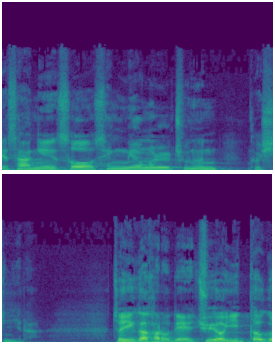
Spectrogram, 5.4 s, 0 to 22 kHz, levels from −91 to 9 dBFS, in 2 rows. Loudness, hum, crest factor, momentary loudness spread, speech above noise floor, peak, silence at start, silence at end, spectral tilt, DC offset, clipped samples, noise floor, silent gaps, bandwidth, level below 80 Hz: -22 LUFS; none; 22 dB; 13 LU; 29 dB; -2 dBFS; 0 s; 0 s; -4 dB/octave; under 0.1%; under 0.1%; -51 dBFS; none; 16.5 kHz; -60 dBFS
